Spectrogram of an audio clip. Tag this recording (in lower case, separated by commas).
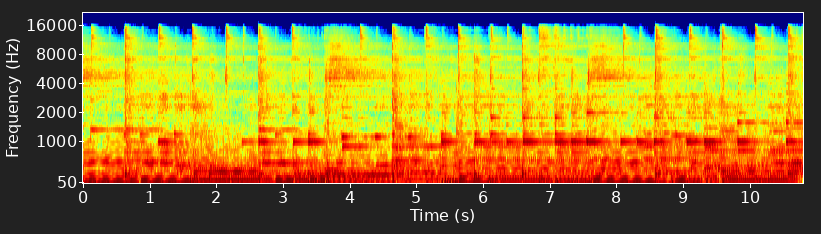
music, musical instrument, guitar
